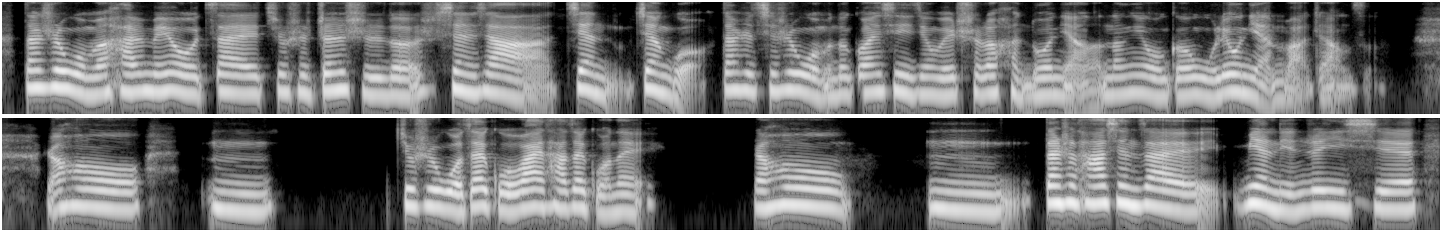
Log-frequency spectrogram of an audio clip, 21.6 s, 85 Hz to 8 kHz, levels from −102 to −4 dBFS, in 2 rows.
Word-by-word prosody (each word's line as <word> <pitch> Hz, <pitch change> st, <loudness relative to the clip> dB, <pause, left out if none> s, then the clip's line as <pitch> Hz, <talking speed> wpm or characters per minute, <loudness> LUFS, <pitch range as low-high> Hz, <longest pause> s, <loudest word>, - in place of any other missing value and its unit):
但 250 Hz, 0 st, +3 dB
是 250 Hz, 0 st, +3 dB
我 225 Hz, -4 st, +4 dB
们 195 Hz, +2 st, +2 dB
还 215 Hz, -1 st, 0 dB
没 215 Hz, -1 st, +1 dB
有 210 Hz, -3 st, +1 dB
在 200 Hz, -1 st, 0 dB
就 205 Hz, +2 st, -6 dB
是 210 Hz, -1 st, -5 dB
真 220 Hz, +4 st, +1 dB
实 195 Hz, -5 st, -3 dB
的 180 Hz, -1 st, -1 dB
线 225 Hz, -2 st, -1 dB
下 205 Hz, +1 st, +2 dB
见 220 Hz, -6 st, 0 dB, 0.2 s
见 225 Hz, -6 st, +1 dB
过， 160 Hz, -, -6 dB
但 230 Hz, 0 st, -1 dB
是 225 Hz, -1 st, -1 dB
其 220 Hz, +1 st, -3 dB
实 230 Hz, +1 st, -1 dB
我 205 Hz, -5 st, +1 dB
们 -, -, -6 dB
的 190 Hz, +1 st, -4 dB
关 205 Hz, +2 st, -2 dB
系 215 Hz, -1 st, -2 dB
已 -, -, -4 dB
经 190 Hz, 0 st, -5 dB
维 185 Hz, 0 st, -2 dB
持 200 Hz, 0 st, -6 dB
了 200 Hz, +1 st, +1 dB
很 200 Hz, -1 st, -7 dB
多 185 Hz, +1 st, -2 dB
年 185 Hz, -, -3 dB
了， -, -, -8 dB
能 190 Hz, +2 st, -5 dB
有 190 Hz, -4 st, -3 dB
个 180 Hz, +1 st, -2 dB
5-6 190 Hz, +3 st, 0 dB
年 165 Hz, -6 st, -4 dB
吧， -, -, -5 dB
这 -, -, -13 dB
样 255 Hz, -, -8 dB
子。 235 Hz, -, -19 dB, 0.8 s
然 210 Hz, +2 st, 0 dB
后， 215 Hz, -3 st, 0 dB, 0.5 s
嗯， 195 Hz, -1 st, -3 dB, 0.9 s
就 230 Hz, -2 st, 0 dB
是 225 Hz, 0 st, 0 dB
我 200 Hz, -4 st, +4 dB
在 225 Hz, +4 st, +4 dB
国 195 Hz, -4 st, 0 dB
外， 220 Hz, +2 st, +5 dB
他 215 Hz, -1 st, +1 dB
在 215 Hz, 0 st, +2 dB
国 170 Hz, -4 st, -5 dB
内。 185 Hz, +8 st, -5 dB, 0.7 s
然 210 Hz, -1 st, +2 dB
后， 225 Hz, -3 st, +2 dB, 0.6 s
嗯， 200 Hz, +4 st, -3 dB
但 255 Hz, 0 st, +7 dB
是 260 Hz, 0 st, +5 dB
他 250 Hz, 0 st, +6 dB
现 255 Hz, -2 st, +4 dB
在 210 Hz, -6 st, +2 dB
面 235 Hz, -1 st, +4 dB
临 190 Hz, 0 st, -2 dB
着 215 Hz, -, +2 dB
一 210 Hz, -1 st, +1 dB
些 205 Hz, -3 st, -1 dB
210 Hz, 195 characters per minute, -20 LUFS, 195-225 Hz, 0.9 s, 但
